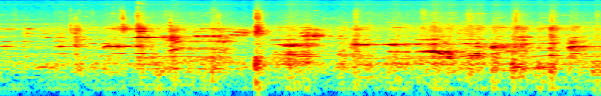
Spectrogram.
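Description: Faint store background: piped music and distant voices, with a couple of light clicks.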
